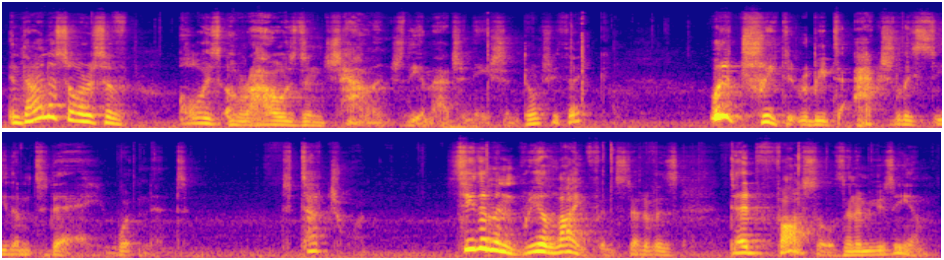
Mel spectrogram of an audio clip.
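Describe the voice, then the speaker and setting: A man reading a story aloud and voicing a cheerful, chatty old Scottish male lawyer, raised higher than his own voice, with a lilting Scottish accent. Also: wildly swooping pitch, normal speed, gravelly, slight background noise. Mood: musing.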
